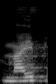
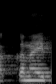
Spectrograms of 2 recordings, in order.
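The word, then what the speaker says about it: knife: आपण उच्चार करत नाही जसं की काय नाईफ या शब्दामध्ये आपण के चा उच्चार करत नाही आपण नाईफ म्हणत असताना क नाईप नाही म्हणत किंवा आपण नॉलेज म्हणत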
